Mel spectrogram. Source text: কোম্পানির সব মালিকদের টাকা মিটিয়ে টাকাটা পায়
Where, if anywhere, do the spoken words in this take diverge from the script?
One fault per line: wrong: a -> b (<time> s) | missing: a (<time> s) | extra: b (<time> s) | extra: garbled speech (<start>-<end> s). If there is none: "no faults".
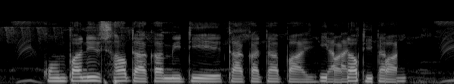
missing: মালিকদের (1.3 s)
extra: garbled speech (3.2-4.1 s)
